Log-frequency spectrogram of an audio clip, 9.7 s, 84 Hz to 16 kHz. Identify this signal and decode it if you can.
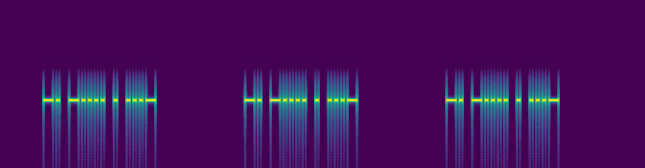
Morse code, heard as a keyed tone, about 25 wpm, 700 Hz. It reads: N6EV N6EV N6EV
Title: Call Signs Repeated 2x - 25wpm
